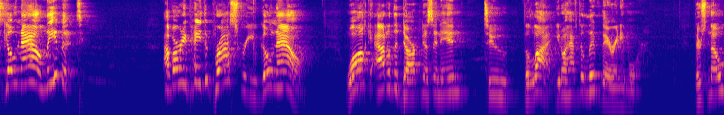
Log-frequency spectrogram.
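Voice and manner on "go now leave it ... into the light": much higher, impassioned urging; soaring urgent plea. Retold or imitated. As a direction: cry out to her to leave the dark now. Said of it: "There's a sense of urgency to this".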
